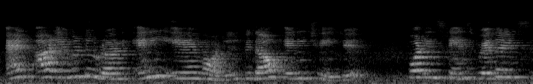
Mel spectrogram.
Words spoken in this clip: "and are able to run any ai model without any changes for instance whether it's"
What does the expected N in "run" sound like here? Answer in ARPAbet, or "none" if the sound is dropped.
N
